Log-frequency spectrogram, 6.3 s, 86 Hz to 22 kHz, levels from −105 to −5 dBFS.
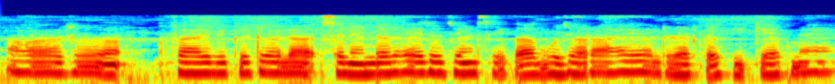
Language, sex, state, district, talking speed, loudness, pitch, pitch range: Hindi, female, Odisha, Nuapada, 190 wpm, -16 LUFS, 180 Hz, 160-185 Hz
